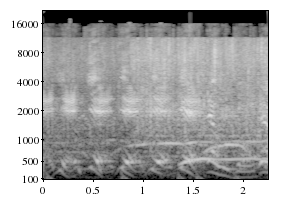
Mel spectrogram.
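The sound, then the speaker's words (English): A crowd claps steadily throughout to welcome a special guest, a former elementary school principal, a dense, bright patter of many hands that runs under a voice speaking over it. “Get a hand clap, beat now. Where the hand claps at?”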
